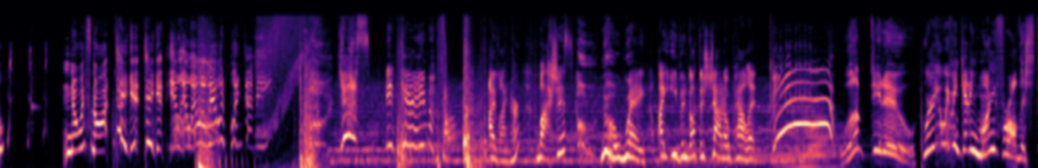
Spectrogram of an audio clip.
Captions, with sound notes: No it's not! Take it! Take it! Ew! Ew! Ew! It blinked at me! Yes, it came! Eyeliner, lashes! No way. I even got the shadow p. [screaming] Whoopdidoo! Where are you even getting money for all this?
